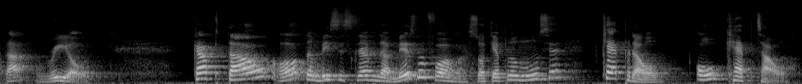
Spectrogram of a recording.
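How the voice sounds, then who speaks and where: A woman teaching English in an online video lesson. She repeats each word slowly and keeps adding short tag questions. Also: medium pitch, darkish tone. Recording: roomy echo.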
